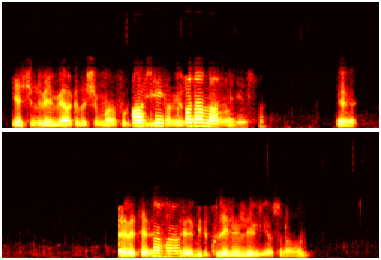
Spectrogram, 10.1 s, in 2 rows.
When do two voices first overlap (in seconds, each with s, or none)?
1.7 s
